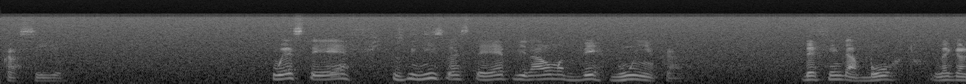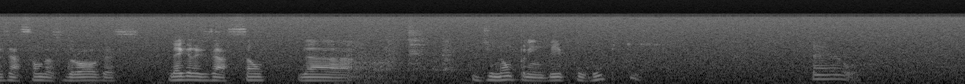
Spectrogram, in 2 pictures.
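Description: A man speaks calmly and close by, with pauses.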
